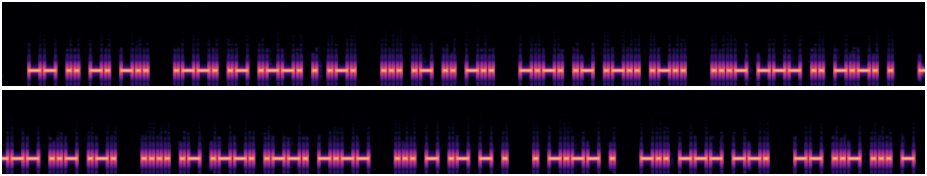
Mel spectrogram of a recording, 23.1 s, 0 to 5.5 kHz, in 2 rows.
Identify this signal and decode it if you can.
Morse code, heard as a keyed tone, about 25 wpm, 500 Hz. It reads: MIND PAPER SAID CALL VOICE OUR HAPPY STATE EYE DOG MUST
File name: 632 words / 632 Words 25WPM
